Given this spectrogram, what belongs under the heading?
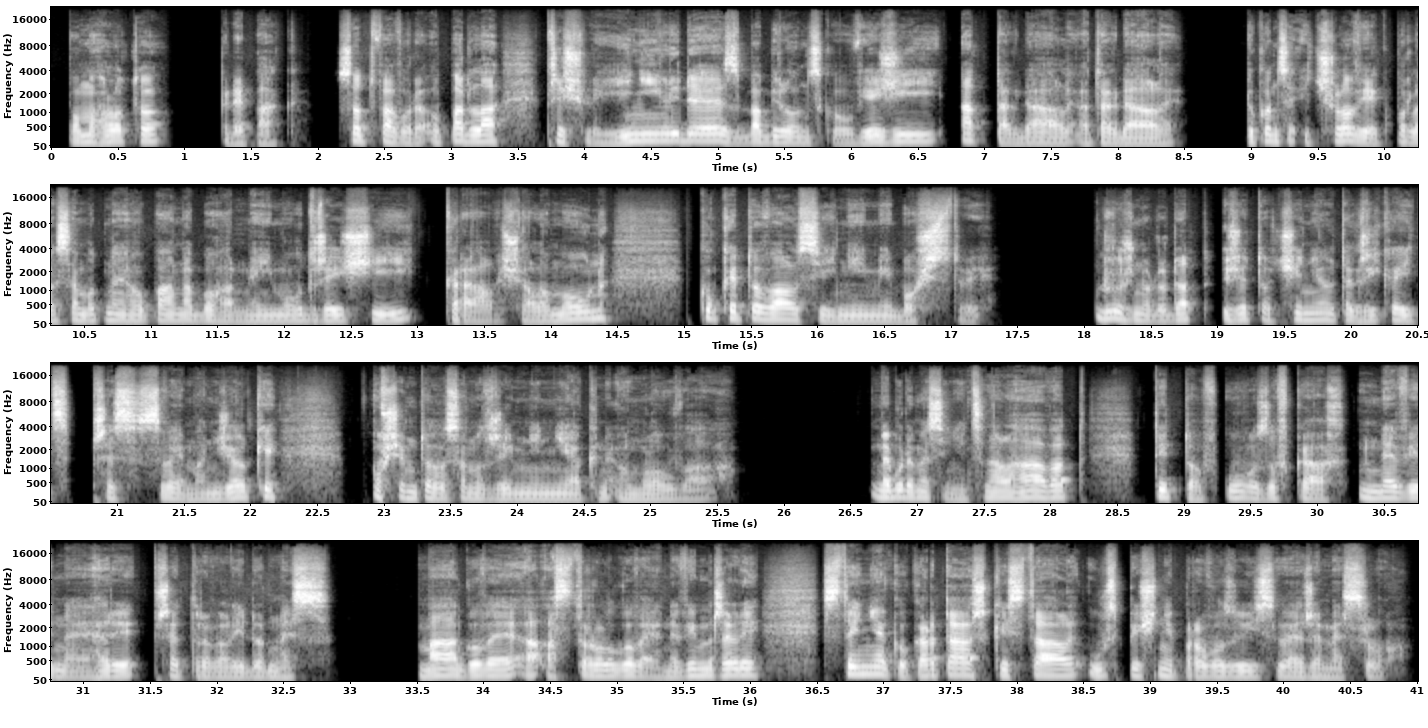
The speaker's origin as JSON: {"language": "Czech", "region": "Moravia", "country": "Czechia", "said": "jak říkáme u nás na Moravě"}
